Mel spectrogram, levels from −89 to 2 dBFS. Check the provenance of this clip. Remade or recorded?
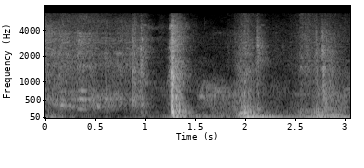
remade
